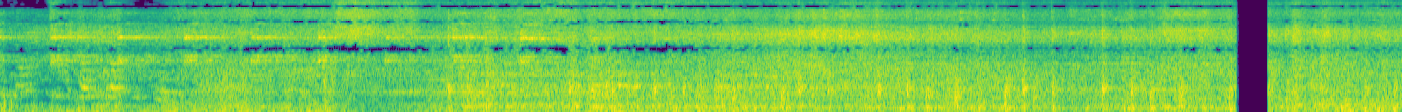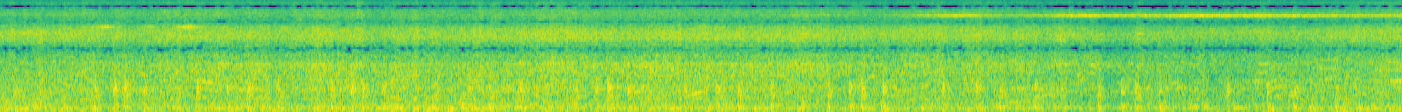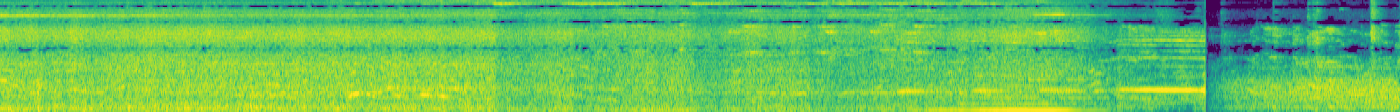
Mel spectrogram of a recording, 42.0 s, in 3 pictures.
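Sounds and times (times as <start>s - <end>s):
train rumbling and clattering: 0.0s - 33.0s, 39.7s - 42.0s
crowd voices: 35.3s - 42.0s.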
